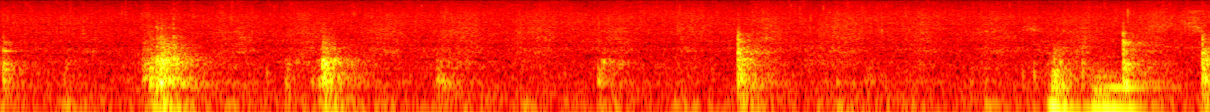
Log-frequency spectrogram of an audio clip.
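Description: Salt being stirred into bitter gourd pickle frying in a pan, several distinct scraping strokes of a spoon over a steady close sizzle, no voices.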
